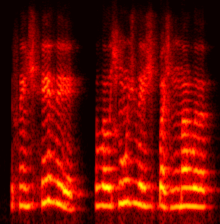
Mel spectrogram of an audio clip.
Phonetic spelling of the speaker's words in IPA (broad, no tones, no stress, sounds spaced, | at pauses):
f ẽ ʒ h e ð e | ð ɤ ɕ ũ ʒ ð e ʒ ɓ ɐ ʒ ŋ͡m ɐ̃ β ə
